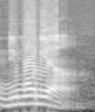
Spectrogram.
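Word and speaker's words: pneumonia: SIDO P silent है. न्यूमोनिया and raspberry.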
